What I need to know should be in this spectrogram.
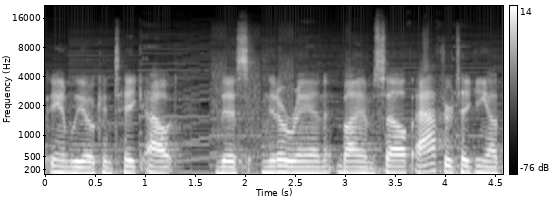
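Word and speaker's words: Nidoran: there we go and now we've got a Nidan to face and I'm finally pronouncing that correctly and that appears to be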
